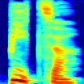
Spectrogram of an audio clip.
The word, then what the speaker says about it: pizza: In English, it's soft, but in Italian, it can sound like ts ts ts as in pizza or dz dz as in zero. Let's try again. Pizza.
